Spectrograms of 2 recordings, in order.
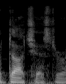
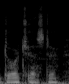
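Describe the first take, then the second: First: "Dorchester" with the first R dropped, Dah-chester; local Boston pronunciation. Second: Said in the usual way. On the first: Shown as a demonstration. Linguist corrects himself to local "Dorchester", dropped-R Boston pronunciation. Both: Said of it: "I should be saying".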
